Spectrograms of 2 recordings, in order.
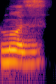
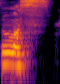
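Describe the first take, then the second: First: The syllable ends with a buzzing z sound. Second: The syllable ends with a hissing s sound. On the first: The speaker calls it wrong. "It's not muz" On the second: The speaker calls it right. "it's mus"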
